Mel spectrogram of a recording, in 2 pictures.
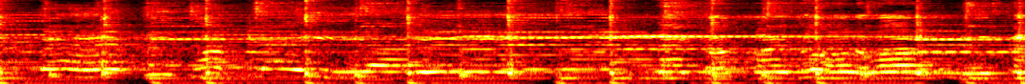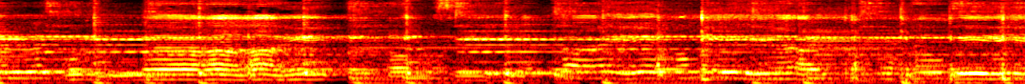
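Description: Live band playing Thai ramwong folk dance music, a wavering melodic line over a steady percussion beat.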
